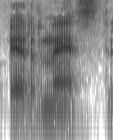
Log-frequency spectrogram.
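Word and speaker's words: earnest: Però si pronuncia allo stesso modo del nome Ernest, che è appunto Ernest in italiano, anche se scritto in maniera diversa, manca la A.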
